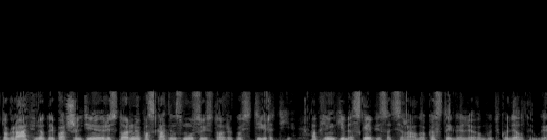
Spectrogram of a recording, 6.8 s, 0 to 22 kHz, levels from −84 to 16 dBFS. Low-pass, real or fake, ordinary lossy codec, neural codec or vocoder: 19.8 kHz; real; AAC, 24 kbps; none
